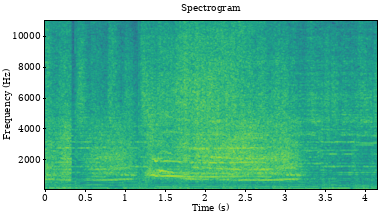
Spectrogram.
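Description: Tyre-screech sound effect of a skidding car: one screech cuts off a moment in, then a second, longer screech runs from about a second in to three seconds, each sliding slightly down in pitch, over background music.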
